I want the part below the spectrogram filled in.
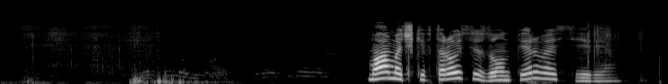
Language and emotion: Russian, neutral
